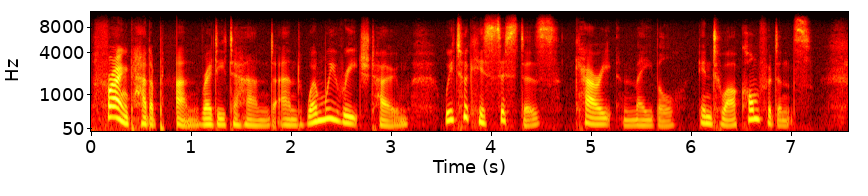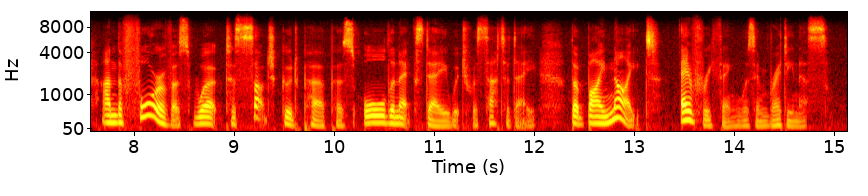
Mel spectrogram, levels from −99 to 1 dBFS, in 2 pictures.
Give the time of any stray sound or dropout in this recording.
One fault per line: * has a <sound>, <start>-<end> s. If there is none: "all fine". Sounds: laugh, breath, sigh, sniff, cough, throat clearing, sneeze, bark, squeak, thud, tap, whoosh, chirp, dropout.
* has a dropout, 0.7-0.9 s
